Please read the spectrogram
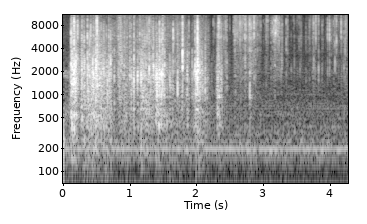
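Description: A clear plastic bag crinkling and crackling as it is handled and an item is drawn out of it. The crinkling is busiest in the first two seconds, then thins out. A faint steady low hum runs underneath.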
